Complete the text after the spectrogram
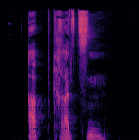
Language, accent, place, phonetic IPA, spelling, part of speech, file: German, Germany, Berlin, [ˈapˌkʁat͡sn̩], abkratzen, verb, De-abkratzen.ogg
- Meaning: 1. to scrape, to scratch something off of something 2. to kick the bucket, to snuff it, to croak (to die) 3. to leave, to scram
